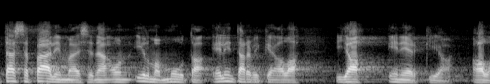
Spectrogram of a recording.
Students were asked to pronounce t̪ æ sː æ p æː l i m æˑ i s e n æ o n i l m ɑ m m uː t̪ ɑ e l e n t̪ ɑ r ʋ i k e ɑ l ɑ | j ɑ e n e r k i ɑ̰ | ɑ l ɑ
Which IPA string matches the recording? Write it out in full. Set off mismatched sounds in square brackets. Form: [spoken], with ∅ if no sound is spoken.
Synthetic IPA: t̪ æ sː æ p æː l i m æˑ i s e n æ o n i l m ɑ m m uː t̪ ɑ e l [i] n t̪ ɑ r ʋ i k e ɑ l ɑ | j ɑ e n e r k i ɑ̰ | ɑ l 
